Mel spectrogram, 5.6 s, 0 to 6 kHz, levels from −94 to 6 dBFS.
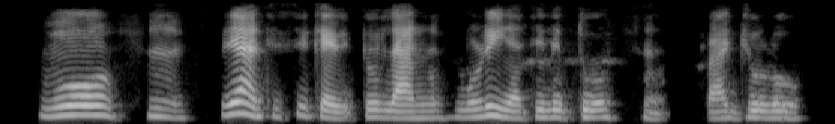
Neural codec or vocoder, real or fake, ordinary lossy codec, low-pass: codec, 16 kHz, 2 kbps, FreqCodec, larger model; fake; none; 5.4 kHz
